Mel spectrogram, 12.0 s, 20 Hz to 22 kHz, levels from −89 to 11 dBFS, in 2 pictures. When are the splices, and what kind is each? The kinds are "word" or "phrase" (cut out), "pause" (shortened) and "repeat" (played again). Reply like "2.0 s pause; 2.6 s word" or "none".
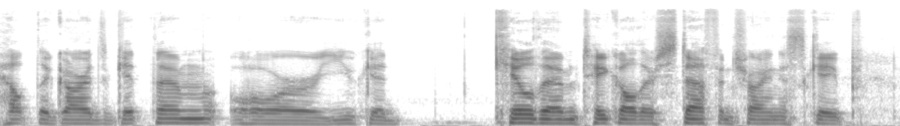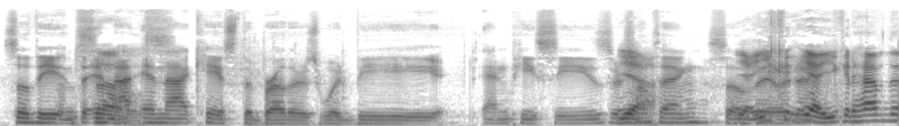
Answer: none

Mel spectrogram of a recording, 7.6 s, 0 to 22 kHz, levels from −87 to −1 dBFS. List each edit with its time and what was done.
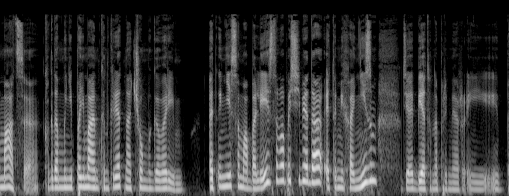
3.2 s word; 6.0 s word

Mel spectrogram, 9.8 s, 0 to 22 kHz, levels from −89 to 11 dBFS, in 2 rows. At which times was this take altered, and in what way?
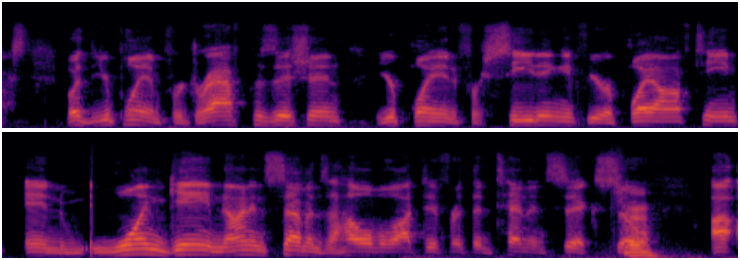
4.9 s pause

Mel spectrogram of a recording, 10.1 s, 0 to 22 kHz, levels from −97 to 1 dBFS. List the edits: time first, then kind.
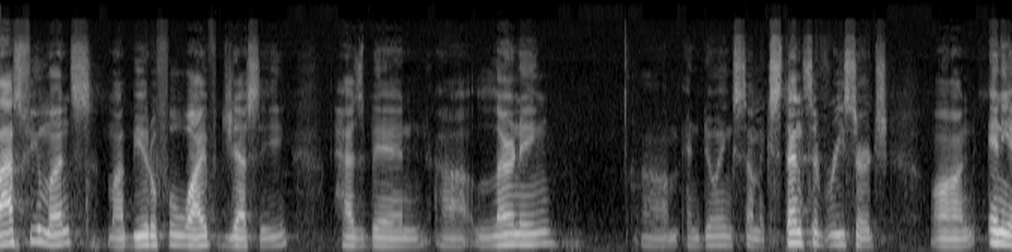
3.2 s word

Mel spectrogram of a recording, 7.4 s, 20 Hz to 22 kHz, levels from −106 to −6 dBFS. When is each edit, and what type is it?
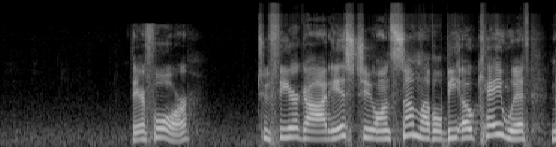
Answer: none

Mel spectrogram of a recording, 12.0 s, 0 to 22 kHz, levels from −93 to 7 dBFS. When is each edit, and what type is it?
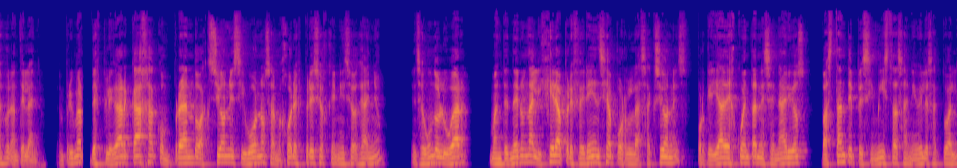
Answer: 1.0 s word

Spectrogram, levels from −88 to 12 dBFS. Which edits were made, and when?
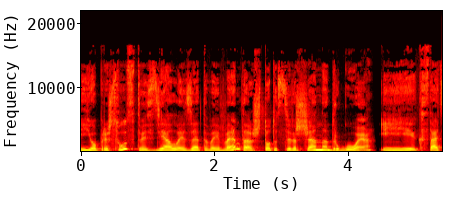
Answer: none

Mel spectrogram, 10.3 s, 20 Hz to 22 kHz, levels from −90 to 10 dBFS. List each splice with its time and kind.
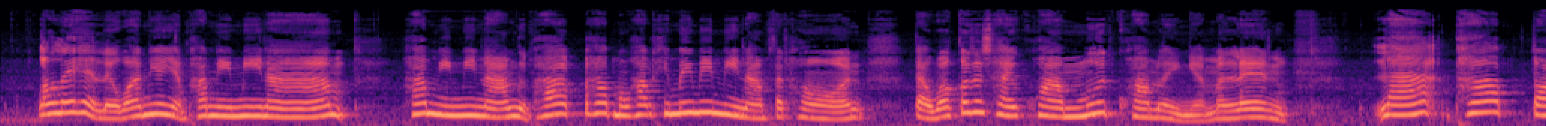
none

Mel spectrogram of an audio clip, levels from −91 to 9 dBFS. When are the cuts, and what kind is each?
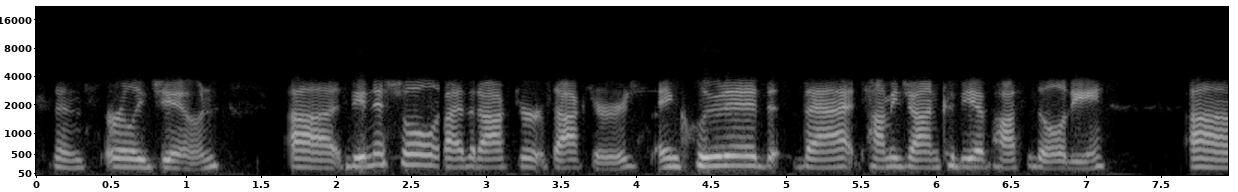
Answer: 2.1 s word; 2.7 s word; 3.4 s word; 4.1 s word

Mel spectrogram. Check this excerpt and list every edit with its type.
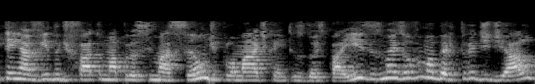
none

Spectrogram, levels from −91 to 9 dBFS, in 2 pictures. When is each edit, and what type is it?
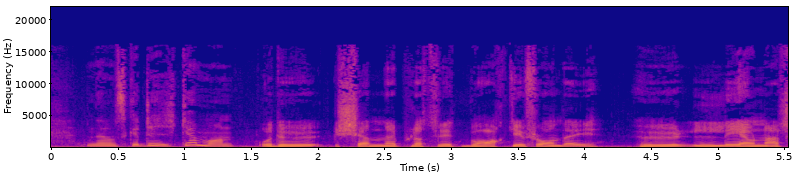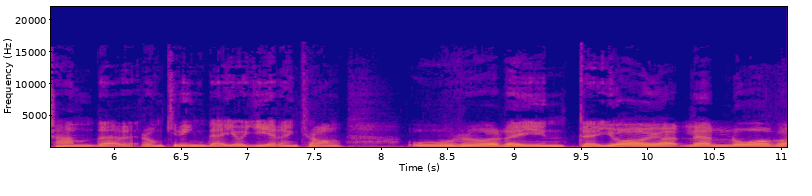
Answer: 6.2 s word

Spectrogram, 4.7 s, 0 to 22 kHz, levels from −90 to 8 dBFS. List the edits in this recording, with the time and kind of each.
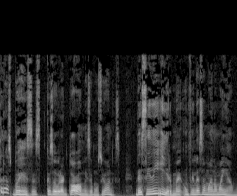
2.5 s pause

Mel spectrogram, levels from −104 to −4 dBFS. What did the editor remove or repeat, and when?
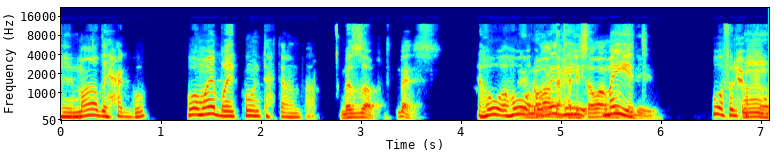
2.7 s pause

